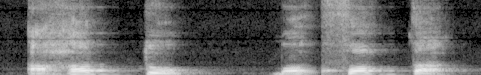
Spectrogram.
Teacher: احطو تھوڑا تا پڑھیں گے، تا کے اندر ادغام ہو گیا ہے لیکن تا کو تھوڑا موٹا کر دیں گے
